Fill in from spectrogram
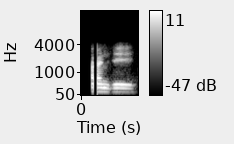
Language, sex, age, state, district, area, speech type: Punjabi, male, 30-45, Punjab, Bathinda, rural, conversation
